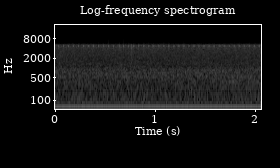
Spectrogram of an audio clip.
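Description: Steady hiss with no distinct sounds: the background noise of a night-vision garden camera's microphone.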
